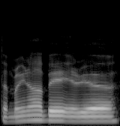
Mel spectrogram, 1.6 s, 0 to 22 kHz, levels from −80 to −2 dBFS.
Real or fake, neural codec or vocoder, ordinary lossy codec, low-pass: real; none; none; none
